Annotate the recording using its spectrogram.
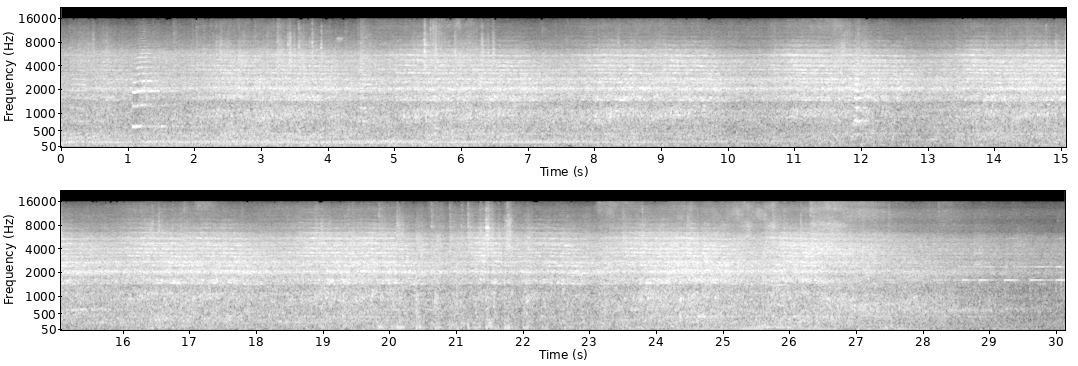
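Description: Chinese-built long-distance passenger train passing close by, its coaches rolling and clattering over the rail joints, with a steady high-pitched tone running through the noise. A low engine hum from the locomotive fades after the first few seconds, and the sound dies away near the end as the train goes by.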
